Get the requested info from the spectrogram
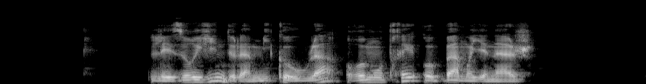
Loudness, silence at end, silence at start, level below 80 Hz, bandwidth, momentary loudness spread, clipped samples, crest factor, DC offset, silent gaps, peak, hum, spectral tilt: -19 LUFS; 1.15 s; 1.5 s; -62 dBFS; 7.6 kHz; 4 LU; under 0.1%; 18 dB; under 0.1%; none; -2 dBFS; none; -6 dB/octave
